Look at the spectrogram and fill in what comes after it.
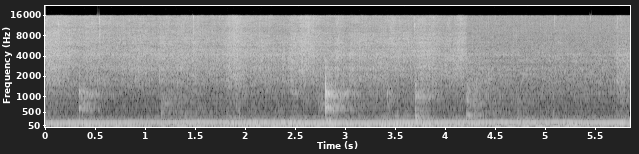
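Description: Oil sizzling steadily around a dumpling shallow-frying in a pan, with a steady low hum underneath. A few brief taps and scrapes come from a fork and slotted spoon in the frying pan and a wooden spoon stirring saltfish in a second pan.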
